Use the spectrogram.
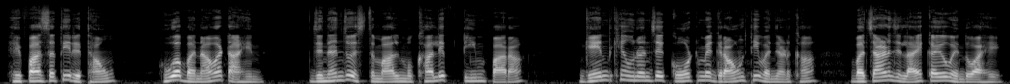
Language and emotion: Sindhi, neutral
